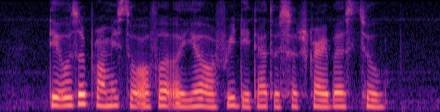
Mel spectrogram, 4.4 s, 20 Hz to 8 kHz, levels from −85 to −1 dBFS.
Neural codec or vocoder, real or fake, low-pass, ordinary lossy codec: none; real; none; none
